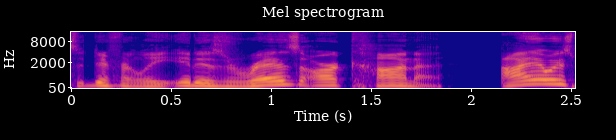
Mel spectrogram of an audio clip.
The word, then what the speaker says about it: Res Arcana: It is Res Arcana. I always pronounce it Re Arcana because of Republica, and maybe it needs to be Res anyway.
